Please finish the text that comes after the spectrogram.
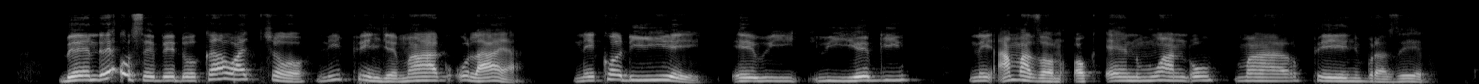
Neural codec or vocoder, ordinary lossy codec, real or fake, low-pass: codec, 24 kHz, 3 kbps, HILCodec; none; fake; 10.8 kHz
